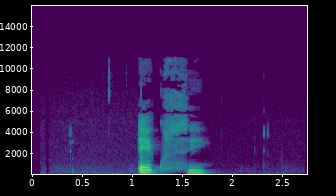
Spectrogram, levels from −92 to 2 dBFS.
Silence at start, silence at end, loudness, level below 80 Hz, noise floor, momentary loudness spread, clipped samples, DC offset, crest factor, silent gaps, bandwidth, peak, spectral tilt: 1.05 s; 1 s; -25 LUFS; -68 dBFS; -64 dBFS; 12 LU; under 0.1%; under 0.1%; 28 dB; none; 11.5 kHz; 0 dBFS; -5 dB/octave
